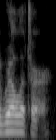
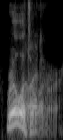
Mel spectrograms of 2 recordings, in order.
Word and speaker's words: realtor: How do you as a realtor feel about me calling you a realtor?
